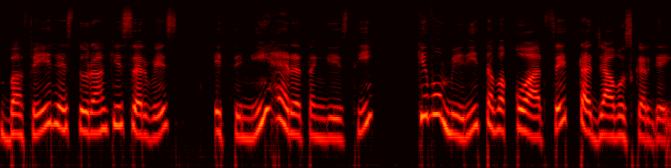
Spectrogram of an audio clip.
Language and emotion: Urdu, surprised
